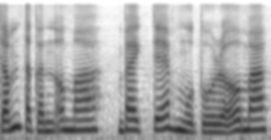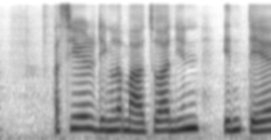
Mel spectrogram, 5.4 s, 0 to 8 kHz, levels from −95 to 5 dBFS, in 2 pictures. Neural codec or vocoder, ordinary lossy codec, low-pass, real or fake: codec, 16 kHz, about 1 kbps, DyCAST, with the encoder's durations; none; 7.2 kHz; fake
